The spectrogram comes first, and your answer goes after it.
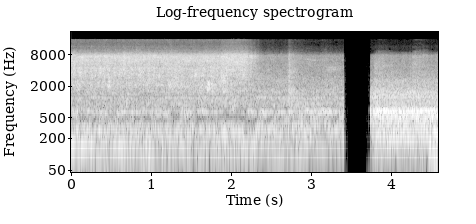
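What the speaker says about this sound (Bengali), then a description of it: "মাছগুলো এখন সব ধোব।" Tap water pours steadily into a sink while pabda fish and shrimp are washed, a dense rushing flow that softens, cuts off briefly, then resumes strongly.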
